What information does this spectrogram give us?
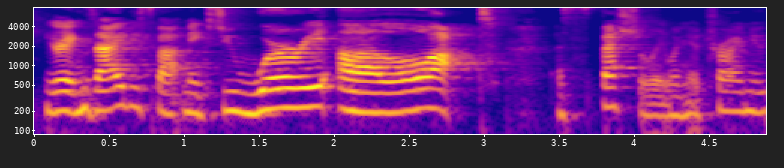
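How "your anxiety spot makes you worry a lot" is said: ordinary delivery, nothing marked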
